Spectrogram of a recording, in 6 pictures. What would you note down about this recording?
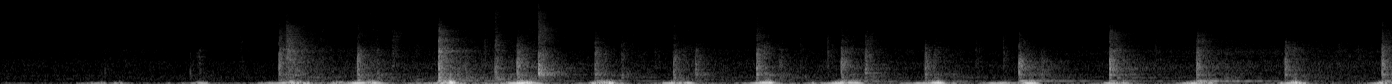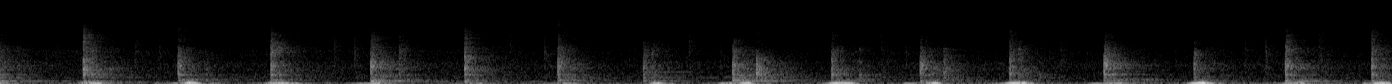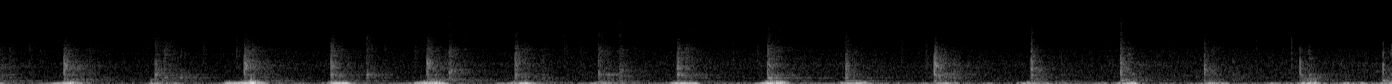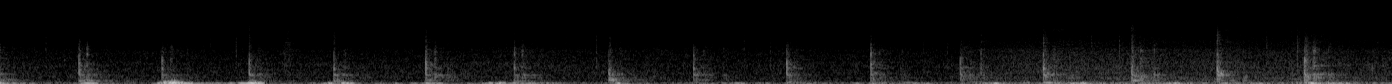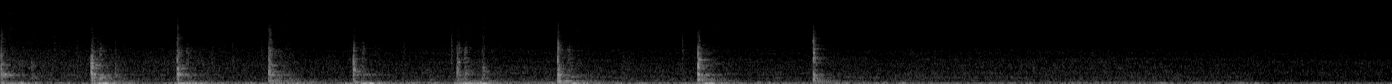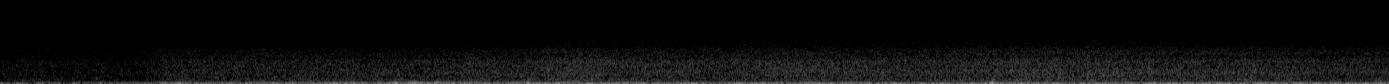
At Karavan's "Pasajes", dedicated to Walter Benjamin. Zoom H-1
